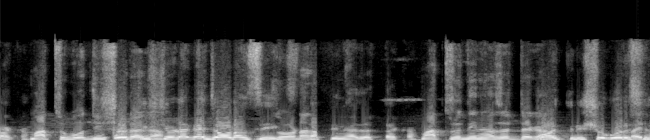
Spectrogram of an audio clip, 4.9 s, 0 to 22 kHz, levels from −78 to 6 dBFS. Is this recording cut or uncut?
cut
